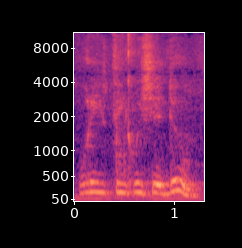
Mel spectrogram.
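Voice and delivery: lightly mocked tentative question; a hint of a leaderless man; indecisive man. Weak man looking to her for leadership, mildly mocking. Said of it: "looking at you for damn leadership".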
